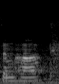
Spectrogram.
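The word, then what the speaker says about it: Simkhai: designer called jonathan simha i'm pretty sure it's pronounced simha anyway it gave me like old hollywood um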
